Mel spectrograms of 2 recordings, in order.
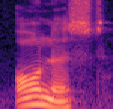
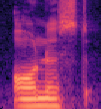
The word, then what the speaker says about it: honest: the vowel sound because the sound of the letter h is silent therefore it is pronounced honest and ann is used he is an honest police officer 17 question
